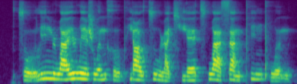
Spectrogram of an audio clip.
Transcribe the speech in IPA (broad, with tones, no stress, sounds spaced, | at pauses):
t͡s o̰˨˩ ʊ̯ l i˦ n ɻ w a˨˦ ɪ̯ ɻ w e˧ ɪ̯ ʂ w ə˨˦ n x ɤ̰˨˩ pʰ j ɑ˥˨ ʊ̯ t͡s u˥˨ ɻ ä˩ t͡ɕʰ j ɛ˨˦ t͡sʰ w ä˥˨ s a˥˨ n pʰ i˦ ŋ pʰ w ə̰˨˩ n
